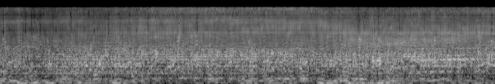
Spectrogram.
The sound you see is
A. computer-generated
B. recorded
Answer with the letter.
A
